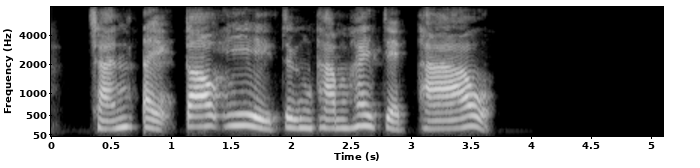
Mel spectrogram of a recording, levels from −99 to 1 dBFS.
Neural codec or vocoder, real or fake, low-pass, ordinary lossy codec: codec, 16 kHz, 4 kbps, FunCodec, trained on LibriTTS, 50 frames a second; fake; none; none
